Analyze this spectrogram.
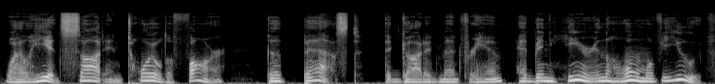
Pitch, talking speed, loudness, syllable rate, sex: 135 Hz, 195 wpm, -18 LUFS, 4.5 syllables/s, male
